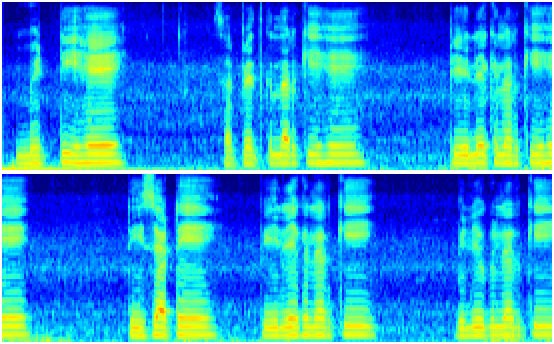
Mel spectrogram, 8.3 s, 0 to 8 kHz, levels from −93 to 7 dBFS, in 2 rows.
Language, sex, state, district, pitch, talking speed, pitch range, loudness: Hindi, male, Chhattisgarh, Bilaspur, 145 Hz, 130 wpm, 140-150 Hz, -30 LUFS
